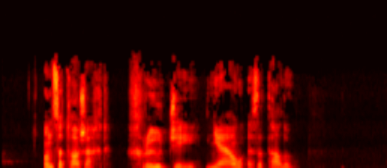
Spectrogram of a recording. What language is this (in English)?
Manx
